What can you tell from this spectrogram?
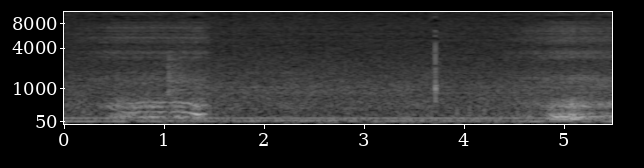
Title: A Snoring Puppy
